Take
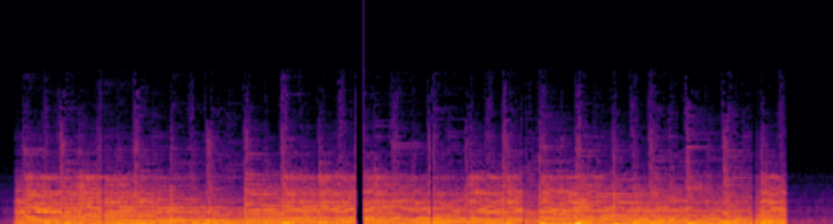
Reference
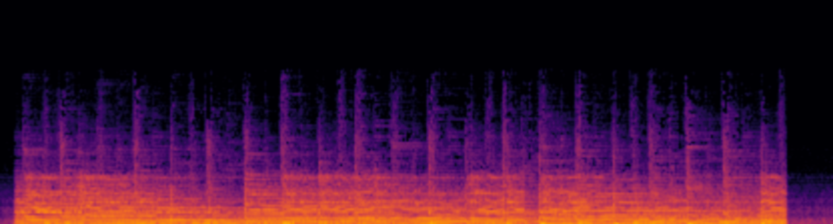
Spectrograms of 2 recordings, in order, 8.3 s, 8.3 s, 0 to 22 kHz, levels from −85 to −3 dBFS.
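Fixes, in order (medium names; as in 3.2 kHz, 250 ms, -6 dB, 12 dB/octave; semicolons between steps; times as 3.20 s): de-plosive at 5.72 s; room tone fill 3.55–3.62 s; interpolate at 1.02/4.29/5.22/7.51 s, 12 ms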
